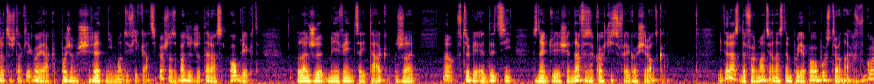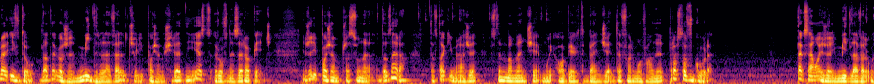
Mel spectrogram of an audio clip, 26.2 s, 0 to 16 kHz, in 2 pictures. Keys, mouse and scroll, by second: 0.4 KP_1, 1.8-3.2 scroll up 1, 3.2-5.1 middle drag, 6.5 Tab, 10.9 Tab, 18.7-23.0 drag, 25.7-26.2 drag.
